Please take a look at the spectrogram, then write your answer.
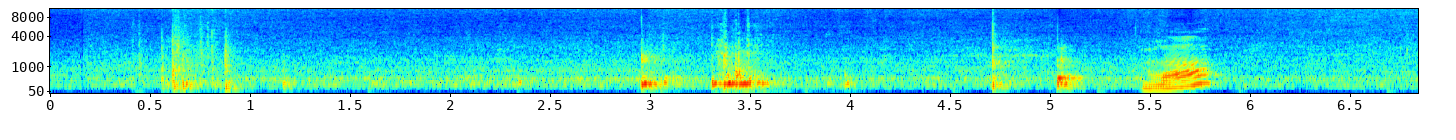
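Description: Honeybees buzz around an artificial swarm hive as a queen is introduced, several insects droning close past in rising and falling passes, with soft thuds of handling and a brief spoken word.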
